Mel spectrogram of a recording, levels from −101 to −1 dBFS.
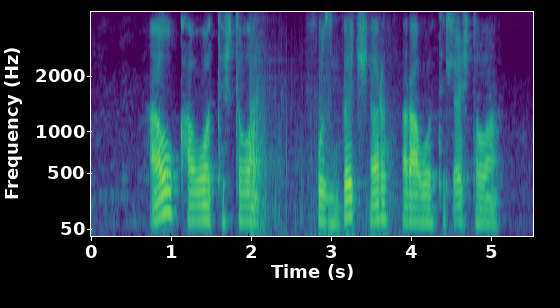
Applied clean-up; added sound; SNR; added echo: neural separator model SepFormer DNS4.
